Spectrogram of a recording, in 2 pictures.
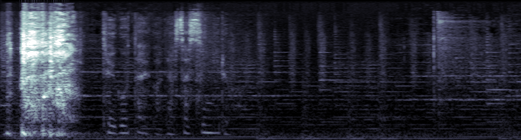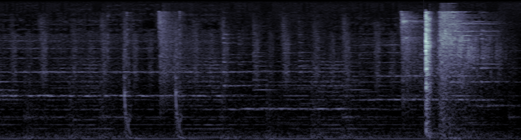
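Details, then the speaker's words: Adult getting over a cold: one strong, loose cough followed by a few softer coughs, called a pretty wet cough with loose mucus. "that sounds like a pretty wet cough loose mucus you say you're getting over a cold ain't you yeah I was getting over a cold dud"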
